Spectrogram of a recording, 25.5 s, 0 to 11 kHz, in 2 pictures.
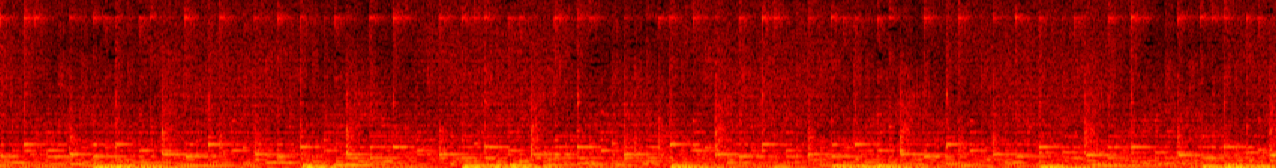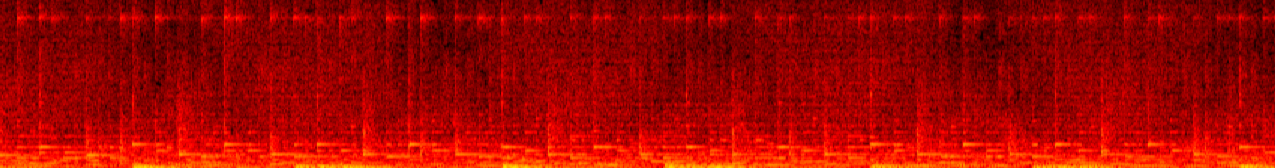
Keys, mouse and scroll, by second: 1.0 e, 2.9 click, 3.2 scroll down 1, 3.7-5.5 middle drag, 5.7-6.5 scroll down 1, 7.8-9.0 middle drag, 9.8 ctrl+z, 10.8 shift+click, 12.7-13.2 middle drag, 14.1 click, 15.5 r, 16.1 click, 16.7 ctrl+z, 17.5 e, 19.4 click, 19.7-21.6 scroll down 1, 23.1 e.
